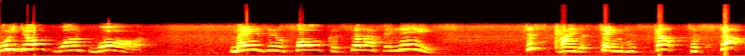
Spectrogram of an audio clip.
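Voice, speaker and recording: The speech moves at a very slow pace, with long, frequent pauses. Its intonation is lively and its loudness swings widely. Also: woman, extremely high pitch for a woman. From New York. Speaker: voice-over artist; reader. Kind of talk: reading aloud. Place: home room. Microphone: camera far.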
